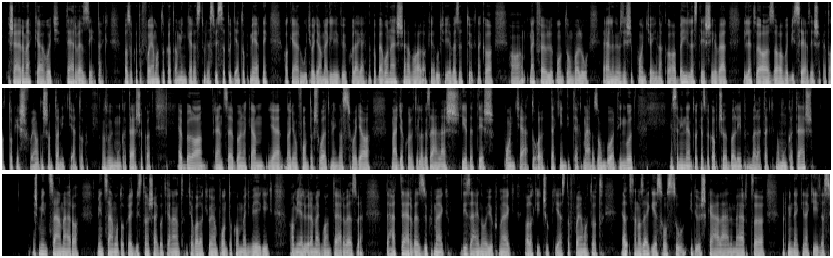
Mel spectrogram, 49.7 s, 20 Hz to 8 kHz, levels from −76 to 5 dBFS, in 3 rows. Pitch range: 90-100 Hz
